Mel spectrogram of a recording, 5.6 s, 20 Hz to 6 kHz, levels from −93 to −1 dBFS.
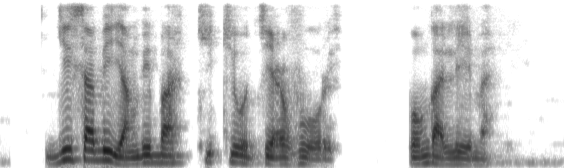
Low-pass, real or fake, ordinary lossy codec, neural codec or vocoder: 5.4 kHz; fake; Opus, 64 kbps; codec, 16 kHz, 6 kbps, DAC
